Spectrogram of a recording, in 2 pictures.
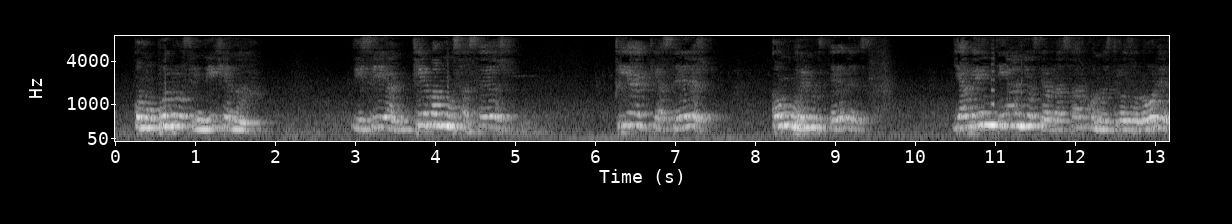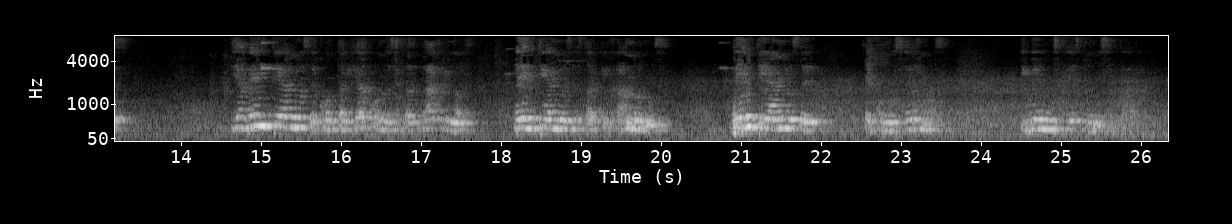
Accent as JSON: {"language": "Spanish", "region": "State of Mexico", "country": "Mexico", "lives_now": "Mexico City, Mexico", "said": "yo soy una indígena mazahua del Estado de México, pero ya tengo muchos años de radicar aquí en la ciudad. Soy residente de la Ciudad de México"}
